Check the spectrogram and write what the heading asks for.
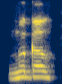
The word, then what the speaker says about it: Mughal: That's right. Mughal, like the Mughal Empire.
